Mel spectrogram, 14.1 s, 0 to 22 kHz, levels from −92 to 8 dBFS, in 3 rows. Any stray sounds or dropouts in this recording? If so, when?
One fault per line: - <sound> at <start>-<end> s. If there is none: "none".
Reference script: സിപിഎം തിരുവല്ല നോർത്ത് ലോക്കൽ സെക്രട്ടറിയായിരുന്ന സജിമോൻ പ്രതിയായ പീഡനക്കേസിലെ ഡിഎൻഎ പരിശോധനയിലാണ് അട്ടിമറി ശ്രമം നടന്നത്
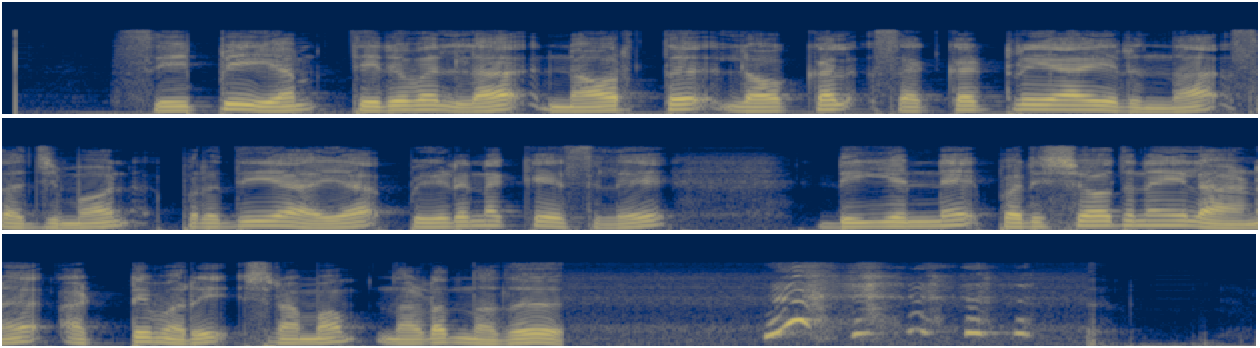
- laugh at 12.3-13.3 s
